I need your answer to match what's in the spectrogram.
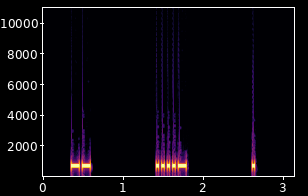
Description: Morse code, heard as a keyed tone, about 35 wpm, spaced as for 10 wpm, 700 Hz. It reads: M4E
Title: USA Call Signs - 4 Characters - 8x Character Spacing - 35wpm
